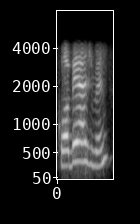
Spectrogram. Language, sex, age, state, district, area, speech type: Bengali, female, 18-30, West Bengal, Dakshin Dinajpur, urban, conversation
